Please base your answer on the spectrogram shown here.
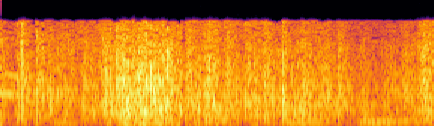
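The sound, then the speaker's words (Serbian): Pigeons of several Sombor breeds over the town, heard as a continuous rustling wash with soft low cooing tones, moderately loud and without voices. “Golubovi eto lete Somborom”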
